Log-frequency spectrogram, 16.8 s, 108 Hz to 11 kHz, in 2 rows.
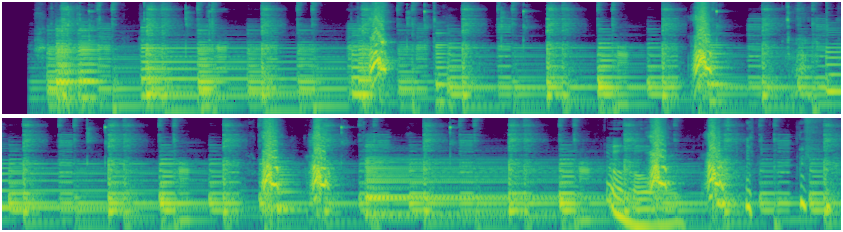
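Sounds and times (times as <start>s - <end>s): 
speech: 0.3s - 1.6s
keyboards played by a rat terrier: 0.3s - 16.7s
melodic backing track: 0.3s - 16.7s
blind rat terrier barking: 3.6s - 4.0s, 6.9s - 7.3s, 11.0s - 11.8s, 14.8s - 15.8s.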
